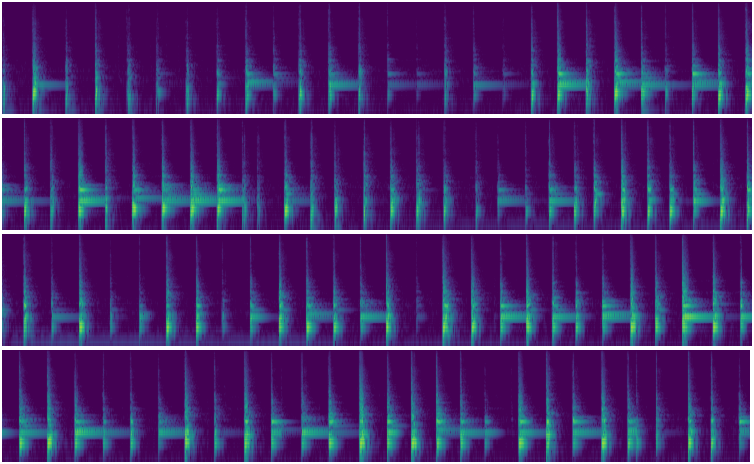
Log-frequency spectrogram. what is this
Music > Solo percussion
MUSCPerc-Blue Snowball Microphone, CU Djembe, Slow African Jungle Music Nicholas Judy TDC
Slow african jungle music being played on a djembe.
